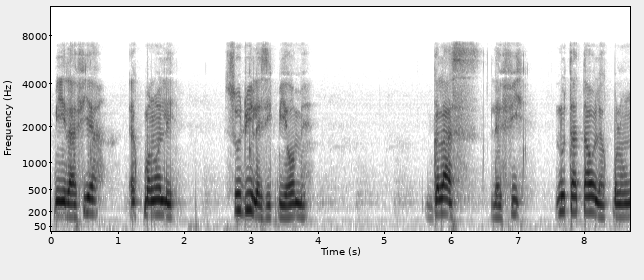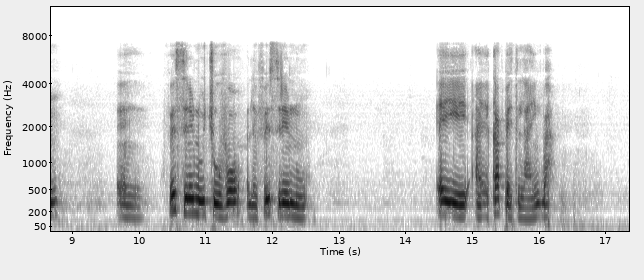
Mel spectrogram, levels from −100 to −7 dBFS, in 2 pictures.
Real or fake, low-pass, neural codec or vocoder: real; 7.2 kHz; none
